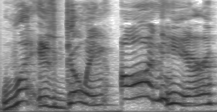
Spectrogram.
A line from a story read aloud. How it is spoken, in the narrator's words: Dad cried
